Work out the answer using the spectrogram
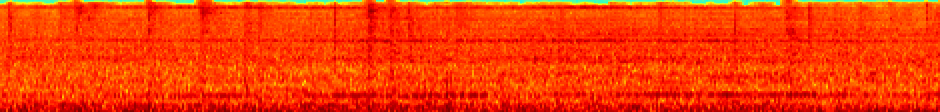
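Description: SBB double-deck passenger train running past on the rails: a steady rumble of wheels and running gear, with a faint thin whine over it.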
